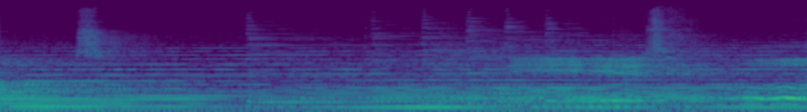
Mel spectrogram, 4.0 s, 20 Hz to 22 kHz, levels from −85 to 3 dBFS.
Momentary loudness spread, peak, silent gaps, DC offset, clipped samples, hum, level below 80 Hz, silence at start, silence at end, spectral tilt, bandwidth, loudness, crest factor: 9 LU; -22 dBFS; none; under 0.1%; under 0.1%; none; -56 dBFS; 0 s; 0 s; -5.5 dB/octave; 17.5 kHz; -39 LUFS; 16 dB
